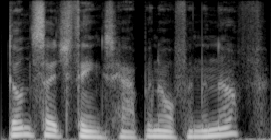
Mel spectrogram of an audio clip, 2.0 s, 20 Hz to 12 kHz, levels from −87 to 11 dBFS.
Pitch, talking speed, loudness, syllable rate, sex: 130 Hz, 175 wpm, -16 LUFS, 4.7 syllables/s, male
